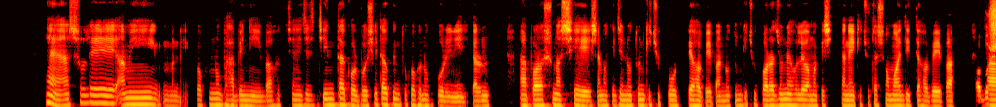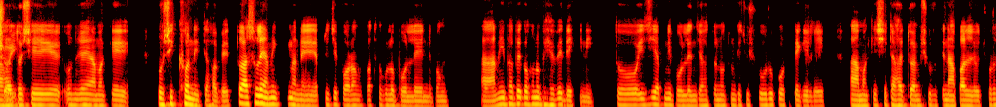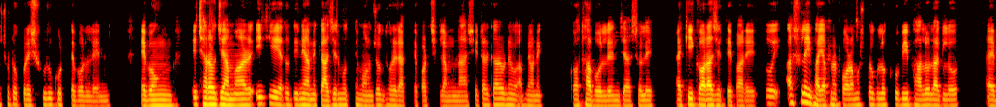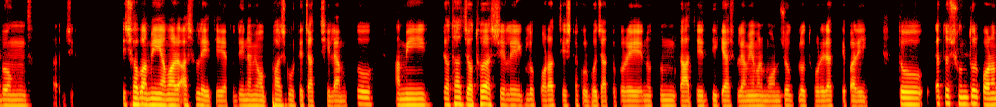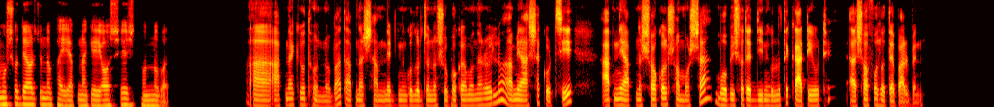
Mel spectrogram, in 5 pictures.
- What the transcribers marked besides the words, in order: tapping; horn; other background noise
- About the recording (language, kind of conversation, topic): Bengali, advice, কাজের মধ্যে মনোযোগ ধরে রাখার নতুন অভ্যাস গড়তে চাই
